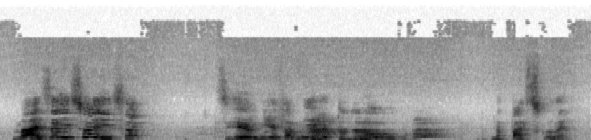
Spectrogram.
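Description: Amid noticeable background noise, a woman speaks at a high pitch with very wide pitch swings, a fairly slow pace and long, frequent pauses. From Bahia, Brazil. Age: old. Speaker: grandmother telling life stories. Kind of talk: casual chat.

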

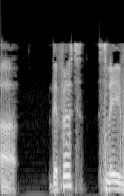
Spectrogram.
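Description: A man with a Sudanese accent and lively intonation. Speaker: debate moderator. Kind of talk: heated debate.

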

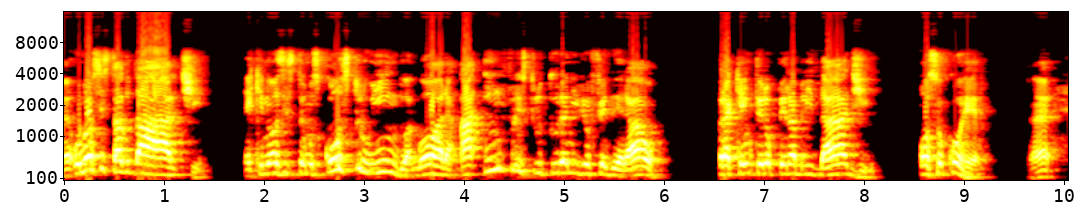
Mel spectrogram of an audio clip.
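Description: Lively in intonation, a man speaks at a moderate pace and a high pitch. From Brazil, São Paulo metro area (ABC region). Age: 50s. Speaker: health IT specialist. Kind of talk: podcast interview.

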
